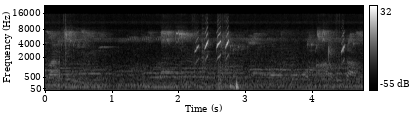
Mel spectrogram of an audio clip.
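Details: A flamboyan bird answering the call of another flamboyan: a quick run of four or five sharp, high chirps, then one more a moment later, over a steady background hiss.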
